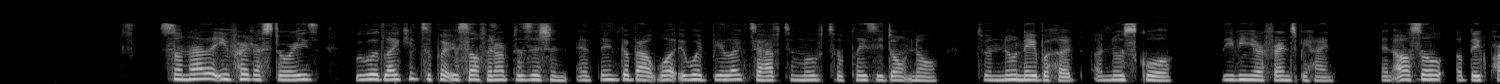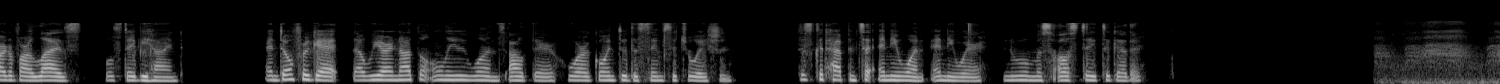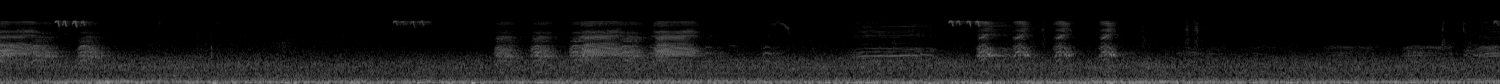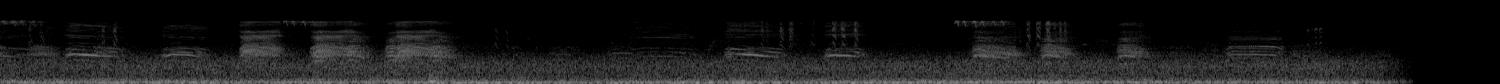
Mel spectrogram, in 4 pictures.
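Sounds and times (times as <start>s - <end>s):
birds calling: 28.8s - 53.8s, 54.5s - 58.4s
low outdoor rumble: 28.8s - 59.1s.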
